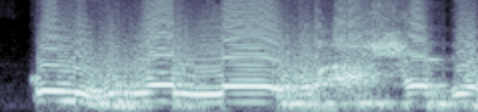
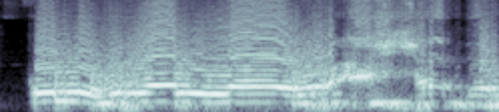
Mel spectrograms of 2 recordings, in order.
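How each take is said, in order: Both takes have the same delivery.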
